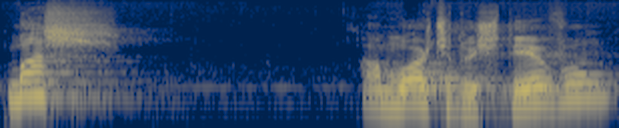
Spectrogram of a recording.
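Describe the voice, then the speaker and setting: A man's voice: high-pitched, lively intonation, takes it slowly, gravelly, a little mellow. A man teaching a Bible lesson in a preaching style, dramatic, acting out imagined dialogues and repeating phrases for emphasis. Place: church hall. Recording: long hall reverb.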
